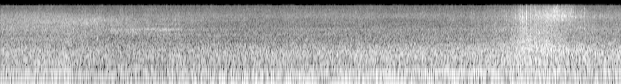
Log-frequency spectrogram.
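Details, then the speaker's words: Jeep on its new Toyo tires, replacing Super Swampers that developed flat spots: a steady low road hum at cruise with a soft, even tire drone and no thump or howl. The tires are healthy and quieter than the old ones. "hear it there a little bit of tire noise but not bad definitely a lot quieter than the old rubber was"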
